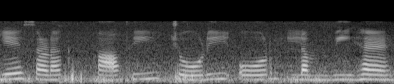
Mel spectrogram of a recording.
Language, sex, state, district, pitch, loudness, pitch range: Hindi, female, Haryana, Rohtak, 225 Hz, -17 LUFS, 215-235 Hz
